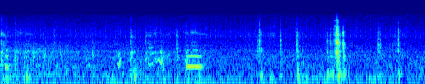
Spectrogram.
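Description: Light clicks and taps of fingers handling a small plastic toy washing machine. A few come in the second half, spaced about half a second apart, and the loudest is a sharp click near seven seconds in.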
